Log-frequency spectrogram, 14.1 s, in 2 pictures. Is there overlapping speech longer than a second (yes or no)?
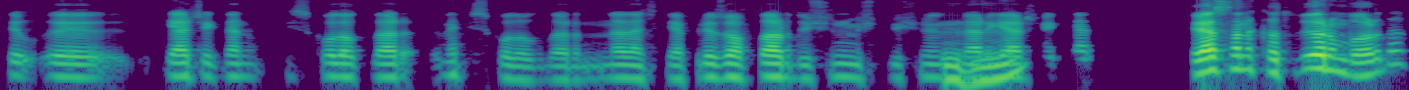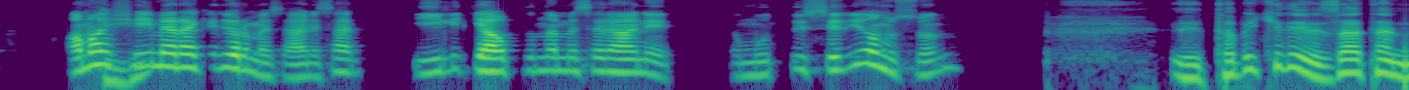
no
